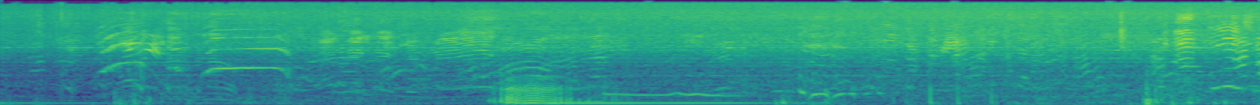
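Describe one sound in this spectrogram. A man sings loudly into a microphone through loudspeakers outdoors.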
